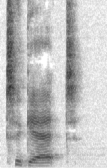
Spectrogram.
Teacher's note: Here's the zh mouth position. To get, T pronounced as a D here.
